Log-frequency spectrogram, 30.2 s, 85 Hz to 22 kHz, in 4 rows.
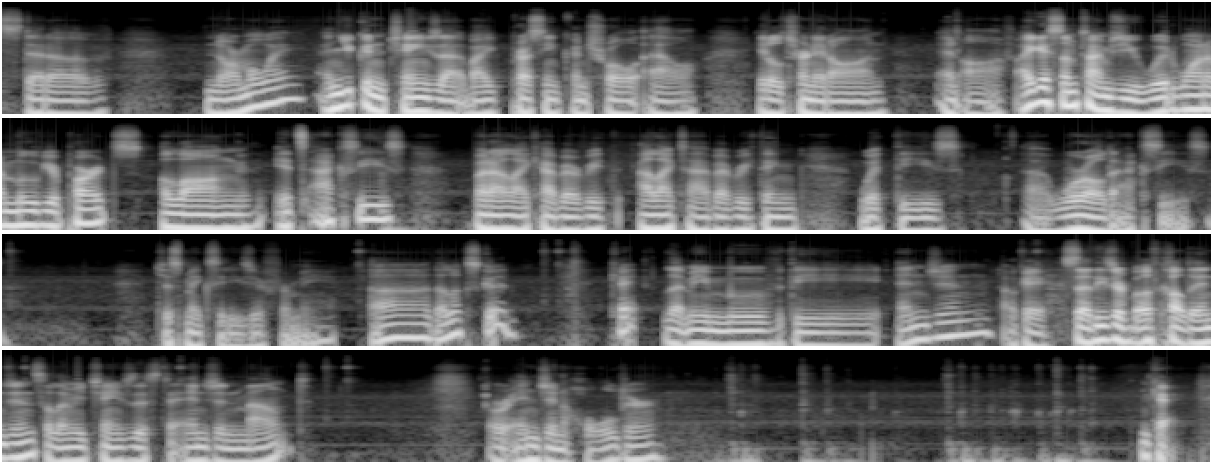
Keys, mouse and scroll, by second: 4.0 ctrl+l, 10.0 ctrl+l, 10.1 ctrl+l, 27.1-29.8 typing.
